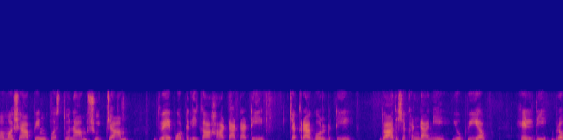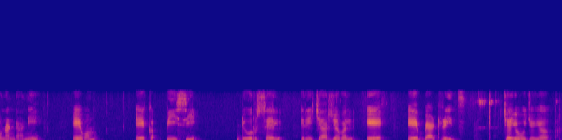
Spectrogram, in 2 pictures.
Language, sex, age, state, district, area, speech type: Sanskrit, female, 45-60, Karnataka, Belgaum, urban, read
